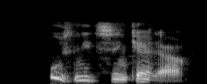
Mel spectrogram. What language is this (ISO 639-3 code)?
kab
